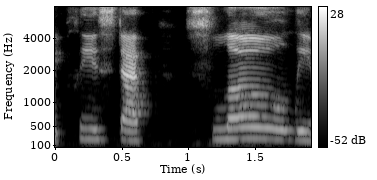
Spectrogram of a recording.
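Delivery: very slow, each word drawn out; slow careful warning. Shown as a demonstration. Caregiver warning her mom about a steep step, slowly. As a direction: ease the words out slowly. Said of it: "you may want to say".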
